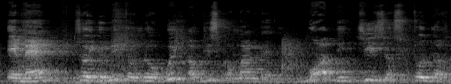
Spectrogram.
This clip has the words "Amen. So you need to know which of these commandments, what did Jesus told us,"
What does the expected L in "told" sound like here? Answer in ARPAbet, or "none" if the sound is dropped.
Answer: none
